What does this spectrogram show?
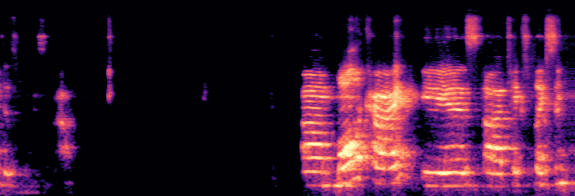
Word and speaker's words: Molokai: the leprosy colony called molokai malakai is how they pronounce it and she is just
